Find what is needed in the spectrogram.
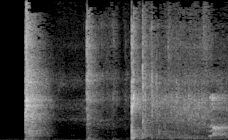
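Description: A small plastic toy car launched across a tabletop, knocking and bouncing off the sweets laid out on it: three sharp knocks about half a second apart, the last the loudest, then a quieter steady noise.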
